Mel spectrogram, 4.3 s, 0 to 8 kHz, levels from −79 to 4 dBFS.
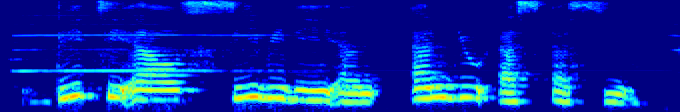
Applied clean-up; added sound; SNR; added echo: classical method spectral subtraction.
